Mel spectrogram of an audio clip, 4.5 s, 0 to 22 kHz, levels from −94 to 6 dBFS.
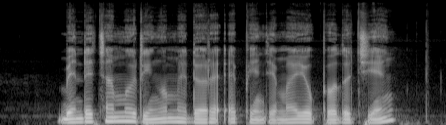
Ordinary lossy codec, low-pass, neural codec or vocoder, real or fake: none; 19.8 kHz; none; real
